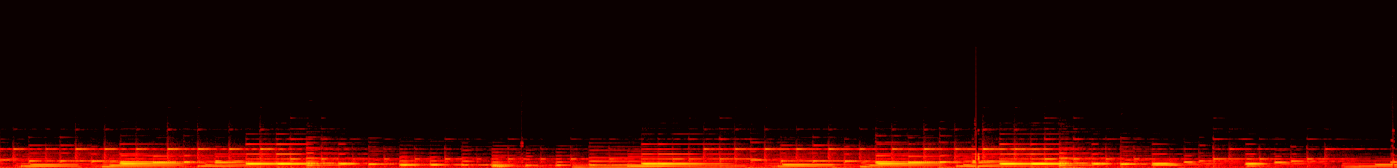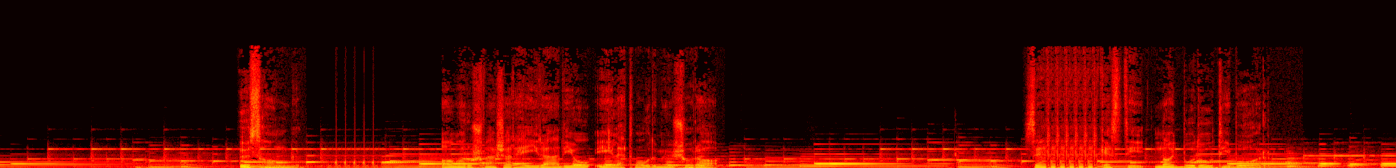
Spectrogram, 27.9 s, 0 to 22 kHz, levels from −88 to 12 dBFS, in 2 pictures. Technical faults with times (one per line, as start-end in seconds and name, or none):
5.21-5.23 damaged data in a compressed stream
9.73-9.79 damaged data in a compressed stream
13.91-13.94 damaged data in a compressed stream
17.33-17.80 system hang loop
23.51-23.53 damaged data in a compressed stream
24.48-24.95 system hang loop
